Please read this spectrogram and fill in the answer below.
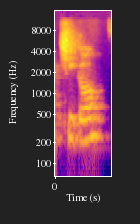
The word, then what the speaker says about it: Qigong: Is a Pilates instructor and is training or is now qualified as a Qigong instructor. I don't even know if I've said it right. Mm-hmm. – Yeah, you're right. Qigong, yeah.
